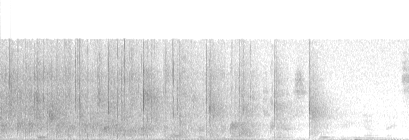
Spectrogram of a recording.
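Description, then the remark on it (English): A church audience claps together in a dense, steady burst of applause, a clap offering to the Lord after a prayer, that tapers off toward the end, with a low hum and a few murmuring voices underneath. “Give the Lord one more clap offering if you would.”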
